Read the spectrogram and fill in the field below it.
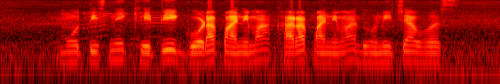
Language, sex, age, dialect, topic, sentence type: Marathi, male, 18-24, Northern Konkan, agriculture, statement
